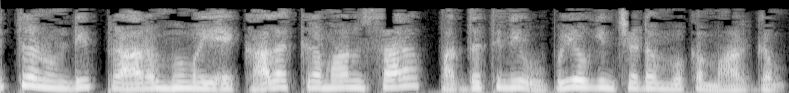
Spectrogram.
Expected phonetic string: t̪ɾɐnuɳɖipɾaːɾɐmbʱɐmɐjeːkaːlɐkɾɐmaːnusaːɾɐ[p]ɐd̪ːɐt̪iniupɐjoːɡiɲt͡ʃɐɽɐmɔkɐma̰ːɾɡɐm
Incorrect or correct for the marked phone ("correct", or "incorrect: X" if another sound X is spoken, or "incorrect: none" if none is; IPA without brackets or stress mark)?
correct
